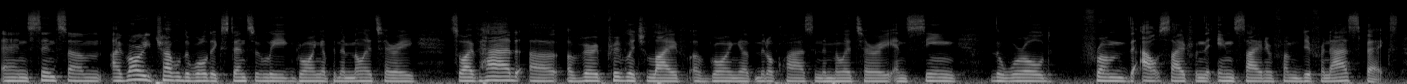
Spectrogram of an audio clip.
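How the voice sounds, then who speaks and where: A woman's voice: sits low, little pitch movement, fairly quick, darkish tone, slight background noise. A woman appearing as a musician guest on a podcast, speaking reflectively in long, flowing thoughts. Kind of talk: conversational interview.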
